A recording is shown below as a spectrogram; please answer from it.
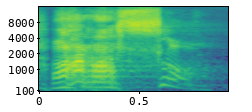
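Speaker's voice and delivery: loud, high exasperated reply; fed up, snap it out loud; sleepy son cutting off nagging mother; irritated shout. Acted.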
